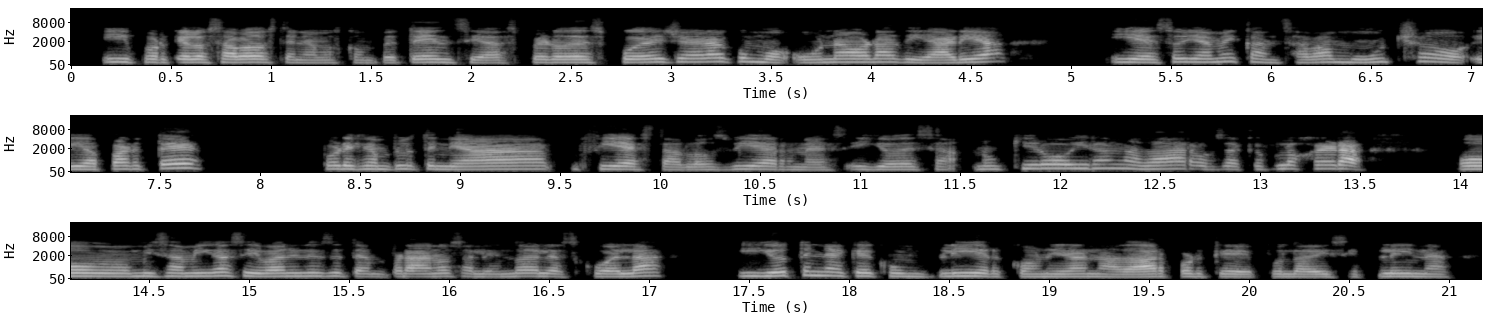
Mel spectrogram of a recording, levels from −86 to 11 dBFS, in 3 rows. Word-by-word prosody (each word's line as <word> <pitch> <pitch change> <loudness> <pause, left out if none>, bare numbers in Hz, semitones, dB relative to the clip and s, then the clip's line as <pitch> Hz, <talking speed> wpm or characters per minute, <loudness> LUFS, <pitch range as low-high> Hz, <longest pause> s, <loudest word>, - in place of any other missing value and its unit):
y 240 0 -1
porque, 215 0 +1
los 215 -1 +3
sábados 215 -1 +5
teníamos 185 -2 -8
competencias, 190 0 -2
pero 210 0 0
después 215 +2 +1
ya 245 -1 0
era 260 +1 +3
como 235 -6 -1
una 210 +3 -1
hora 235 +1 +2
diaria, 215 +5 +2 0.5
y 230 -1 0
eso 215 +2 +1
ya 235 -1 +1
me 260 +2 -3
cansaba 210 -2 -4
mucho, 230 +1 -3
y 220 - +2
aparte, 235 +8 +3 0.6
por 240 0 +1
ejemplo, 230 0 -1
tenía 225 +2 +3
fiestas 210 -4 0
los 190 0 -6
viernes 200 -6 -3
y 210 -1 -7
yo 200 -1 -1
decía: 200 0 -7
"No 225 +1 -7
quiero 275 +4 +1
ir 275 0 -2
a 280 - -2
nadar, 250 -1 -1
o 225 - -8
sea, 220 +1 -6
qué 220 - -12
flojera". 255 +2 +4 0.4
O 220 -1 +4
mis 220 0 -2
amigas 225 +2 +1
se 235 - 0
iban 220 +1 +2
desde 230 0 -2
temprano 200 +1 -1
saliendo 200 0 -6
de 220 - +1
la 210 - 0
escuela, 200 +6 0 0.3
y 235 0 -2
yo 250 +2 +5
tenía 265 -4 0
que 230 -1 +1
cumplir 210 0 -1
con 190 0 -4
ir 190 0 -1
a 195 - +2
nadar, 185 0 +3
porque, 195 -2 -2
pues, 190 0 -5
la 185 - -1
disciplina. 185 +1 -2
215 Hz, 180 wpm, -21 LUFS, 200-230 Hz, 0.6 s, sábados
